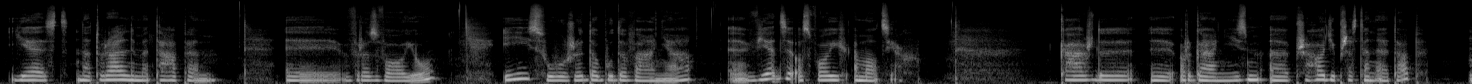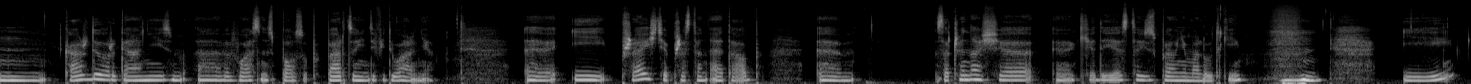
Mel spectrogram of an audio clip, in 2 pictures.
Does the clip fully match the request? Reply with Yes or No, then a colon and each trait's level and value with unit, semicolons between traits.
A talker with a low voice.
No: high, 195 Hz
